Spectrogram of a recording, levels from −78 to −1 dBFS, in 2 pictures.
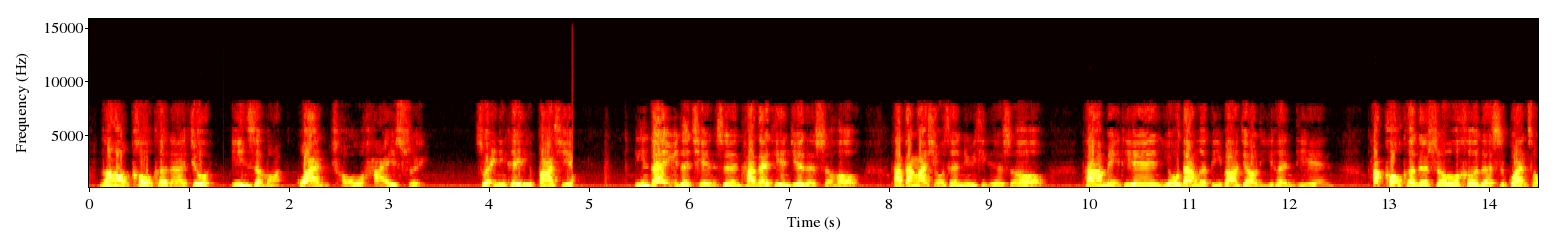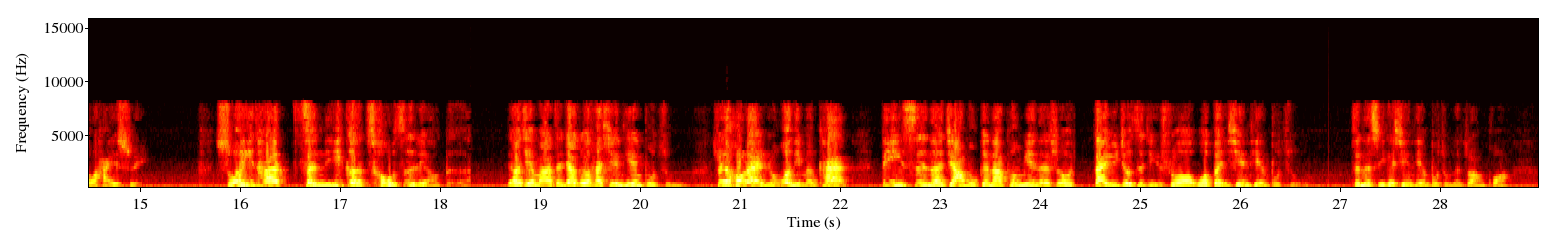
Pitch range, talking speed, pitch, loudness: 205-275 Hz, 280 characters per minute, 235 Hz, -17 LUFS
